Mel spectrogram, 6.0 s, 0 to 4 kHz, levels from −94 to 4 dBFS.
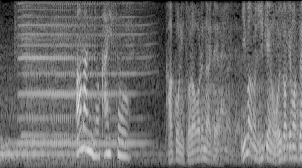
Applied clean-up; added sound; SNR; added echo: none; Harmonica; 6 dB; none.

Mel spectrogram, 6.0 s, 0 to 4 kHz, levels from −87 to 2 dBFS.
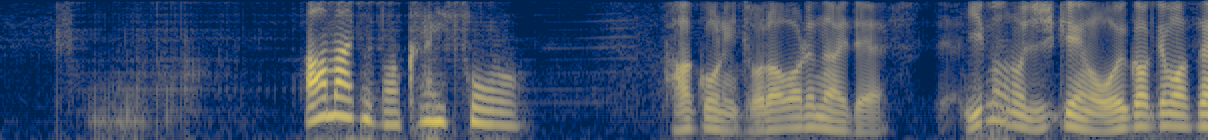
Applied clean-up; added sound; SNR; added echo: neural separator model SepFormer WHAM!.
